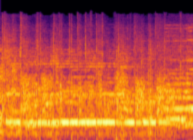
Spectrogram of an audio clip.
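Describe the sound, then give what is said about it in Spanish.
Audience applause for a singer, with loud, dense clapping that stays steady throughout over a sustained, even tone running underneath. “Un aplauso por ella.”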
